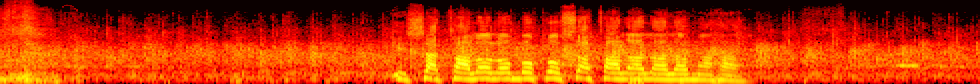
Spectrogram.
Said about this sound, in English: Oh, I wish if you believe that, you'd clap your hands and shout unto God.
